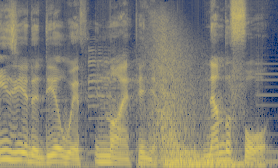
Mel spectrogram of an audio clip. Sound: whooshing

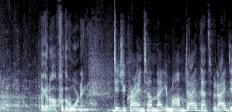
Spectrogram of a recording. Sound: laughter

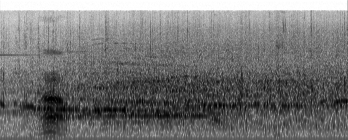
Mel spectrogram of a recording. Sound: applause

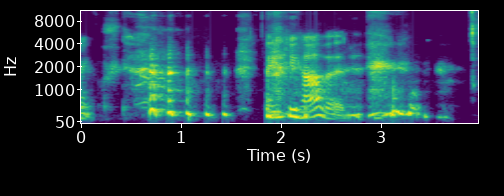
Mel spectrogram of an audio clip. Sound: laughing

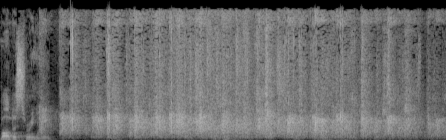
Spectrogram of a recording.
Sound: audience applauding

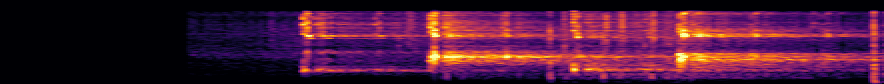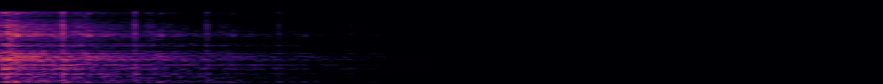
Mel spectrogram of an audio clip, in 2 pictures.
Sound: sound of footsteps

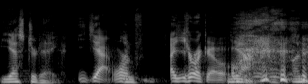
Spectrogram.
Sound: laughing

